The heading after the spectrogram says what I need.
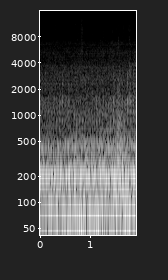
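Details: Golf 3 VR6 with existing engine damage during 0–100 km/h run: petrol V6 pulling hard with deep, rough knocking rumble; likely bearing damage, severe engine failure.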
